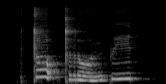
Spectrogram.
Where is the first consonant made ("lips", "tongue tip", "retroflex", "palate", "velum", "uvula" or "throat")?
tongue tip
